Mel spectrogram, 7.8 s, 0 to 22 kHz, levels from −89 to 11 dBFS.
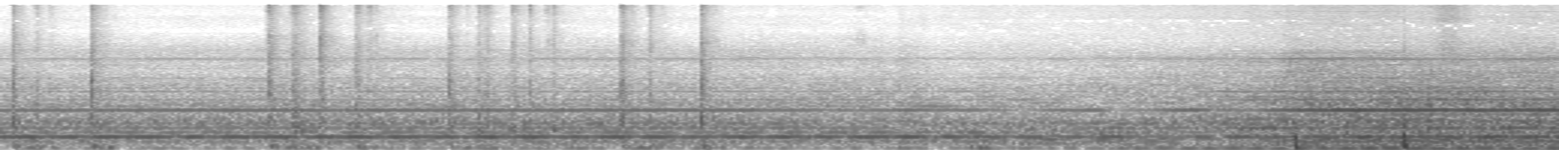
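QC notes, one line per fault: No technical faults were found.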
